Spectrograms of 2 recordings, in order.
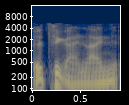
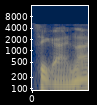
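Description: First: It is said as one word, one stress. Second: It is said as two words, two stresses. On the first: It is treated as a single compound noun. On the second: It is treated as an adjective plus a noun.

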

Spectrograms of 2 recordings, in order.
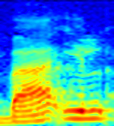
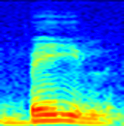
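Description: First: The vowel is split into two separate sounds. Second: The vowel is one long 'ay' sound. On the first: The speaker calls it wrong. "But ಬ್ಯಾ ಇಲ್ ಅಲ್ಲ" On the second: The speaker calls it right. "ಅದು ಬೇಯಿಲ್"

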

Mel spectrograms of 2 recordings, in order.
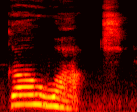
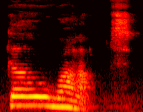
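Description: First: A w-like sound links the two words. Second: A w-like sound links the two words.

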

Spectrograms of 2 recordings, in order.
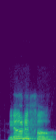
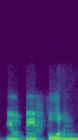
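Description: First: The middle consonant is a clear f sound. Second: The middle consonant is not an f sound. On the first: The speaker calls it right. "Phờ nha" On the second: The speaker calls it wrong. "chứ không phải là beautiful đâu nha"

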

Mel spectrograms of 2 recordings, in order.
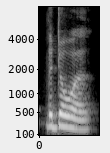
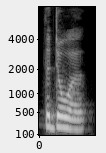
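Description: The two takes are said the same way.

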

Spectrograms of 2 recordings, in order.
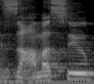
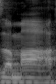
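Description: First: The name ends with a final vowel sound. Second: The name ends without a final vowel sound. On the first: "the dub went with Zamasu" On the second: "some Japanese dialects sometimes leave out the vowel that's at the end of a word"

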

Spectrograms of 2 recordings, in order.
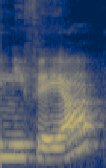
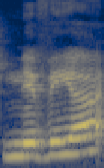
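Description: First: The name is said with a Dutch pronunciation. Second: The name is said with an English pronunciation. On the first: "in Dutch you say Nivea" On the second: "this is how you pronounce it in English"

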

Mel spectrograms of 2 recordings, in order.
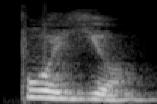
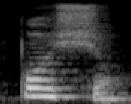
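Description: First: The double L sounds like an English y. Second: The double L sounds like an English sh. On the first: "вони не кажуть «пойо»" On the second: "вони кажуть «пощо»"

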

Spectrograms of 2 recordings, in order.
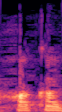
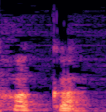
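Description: First: The k sound is short and single. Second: The k sound is held long and doubled. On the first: The speaker calls it wrong. "haka değil" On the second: The speaker calls it right. "sanki şedde var gibi veya 2 tane kaf var gibi okuyoruz"

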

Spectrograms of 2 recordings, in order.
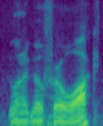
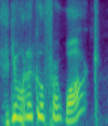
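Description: First: The voice is plain, with little inflection. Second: The voice is lively, with strong inflection. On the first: The dog does not respond. "but if I just said" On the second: The dog responds right away. "It's just my little voice inflection to get my little doggy to do what I want"

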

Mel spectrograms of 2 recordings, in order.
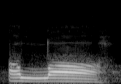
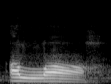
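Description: No difference in how they are said.

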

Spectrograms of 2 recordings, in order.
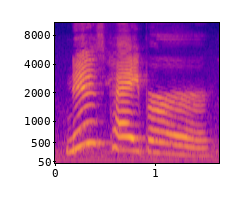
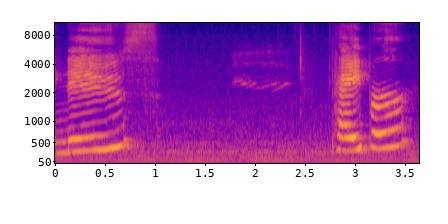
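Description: First: The two parts have no pause between them. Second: The two parts have a pause between them. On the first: "Put it together" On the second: "Repeat after me"

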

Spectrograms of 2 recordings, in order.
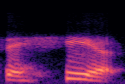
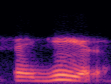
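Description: First: The g is a breathy, h-like sound. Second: The g is a hard sound, as in gear. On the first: The speaker calls it wrong. "This word is not seguir" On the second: The speaker calls it right. "This word is seguir"

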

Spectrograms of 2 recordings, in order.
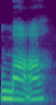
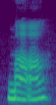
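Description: Both takes have the same delivery.

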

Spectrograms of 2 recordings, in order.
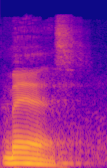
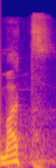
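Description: First: The name is said the Danish way, like 'Mess'. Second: The name is said the German way, like 'Mats'. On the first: This is how the player's name is really said. The speaker calls it right. "aber er heißt Mess" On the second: This is how the locals say it. The speaker calls it wrong. "wie wir Magdeburger sagen, wir sagen Mats"

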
